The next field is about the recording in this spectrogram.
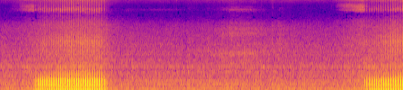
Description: This is my french bulldog puppy and my fiancee both sleeping. You can hear Bacon snoring loudest, and my fiancee is more of the wheezey one this time.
